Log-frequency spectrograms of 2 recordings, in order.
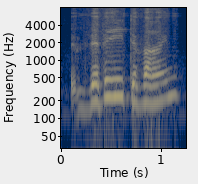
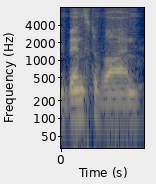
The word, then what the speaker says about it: Vince Devine: this first name but it looks like Vivi divine I think I didn't say it correctly from the look on your face so my name's actually Vince Devine Vince yeah yeah I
